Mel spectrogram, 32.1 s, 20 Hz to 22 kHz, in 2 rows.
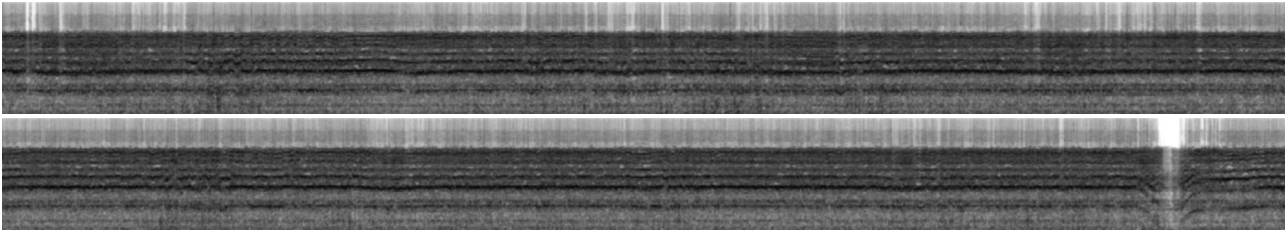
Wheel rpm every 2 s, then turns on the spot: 230, 220, 220, 230, 220, 220, 220, 230, 230, 230, 230, 230, 230, 230, 230, 160.
none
